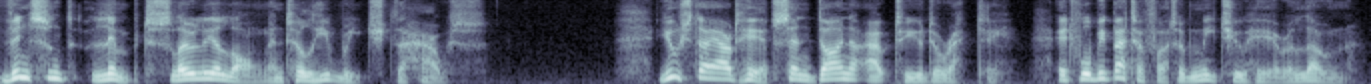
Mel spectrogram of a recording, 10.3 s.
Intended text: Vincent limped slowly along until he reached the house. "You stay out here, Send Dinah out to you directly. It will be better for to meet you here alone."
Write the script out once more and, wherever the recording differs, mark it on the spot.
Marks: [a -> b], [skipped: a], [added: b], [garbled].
Vincent limped slowly along until he reached the house. "You stay out here, Send Dinah out to you directly. It will be better for to meet you here alone."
